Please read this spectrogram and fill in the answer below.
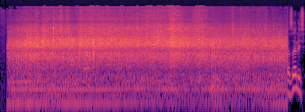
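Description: Diesel engine of a demolition excavator running steadily, a constant low hum under a wide rushing noise as its grab works in the rubble. The sound cuts in suddenly at the start and stops just before the end.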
